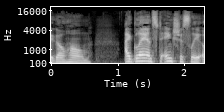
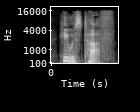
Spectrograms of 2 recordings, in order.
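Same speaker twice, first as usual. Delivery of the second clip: plain reading voice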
